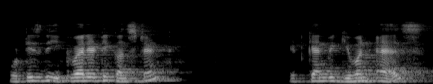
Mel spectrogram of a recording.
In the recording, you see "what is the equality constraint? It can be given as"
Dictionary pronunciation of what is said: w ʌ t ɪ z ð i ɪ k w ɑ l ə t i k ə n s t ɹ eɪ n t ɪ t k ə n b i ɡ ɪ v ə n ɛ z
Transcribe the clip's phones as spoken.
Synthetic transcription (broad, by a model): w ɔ t ɪ z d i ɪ k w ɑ l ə t i k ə n s t eɪ n t ɪ t k ə n b i ɡ ɪ v ə n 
